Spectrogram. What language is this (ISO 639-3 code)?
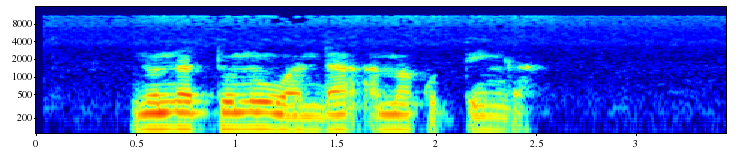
bag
